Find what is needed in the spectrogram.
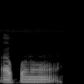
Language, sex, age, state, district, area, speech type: Odia, male, 30-45, Odisha, Nuapada, urban, spontaneous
